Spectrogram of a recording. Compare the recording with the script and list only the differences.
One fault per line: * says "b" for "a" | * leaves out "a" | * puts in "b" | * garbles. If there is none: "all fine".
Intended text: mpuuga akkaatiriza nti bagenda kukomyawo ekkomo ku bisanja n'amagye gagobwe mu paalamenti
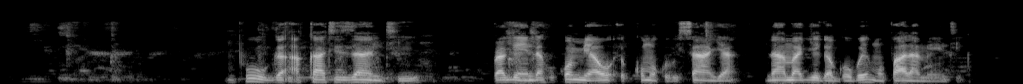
all fine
